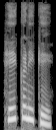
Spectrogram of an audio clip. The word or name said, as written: ಹೇಕಣಿಕೆ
